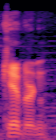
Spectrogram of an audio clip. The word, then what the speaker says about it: Kyber: talk about the prequals thinking more of a kiber or kyber I guess uhhuh I pronounce it kiber because I'm normal okay one of these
